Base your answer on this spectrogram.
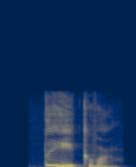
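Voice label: "pumpkin", Russian; bukvar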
